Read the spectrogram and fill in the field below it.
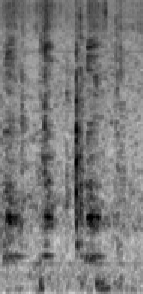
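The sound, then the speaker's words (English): A dog barks faintly, several short, evenly spaced yaps over a couple of seconds against a quiet background. “the dog's gonna bark. Nothing I can do about it.”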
